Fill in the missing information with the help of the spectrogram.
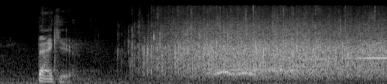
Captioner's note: applause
